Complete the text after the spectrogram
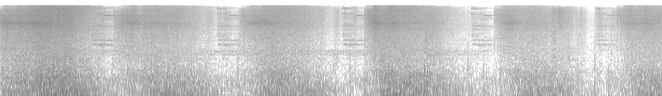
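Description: A deep rushing roar swells and fades again and again.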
